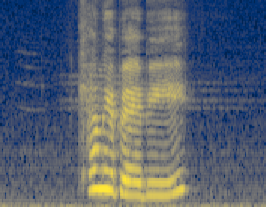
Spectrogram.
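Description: A bright magical chime rings out with a rising shimmer.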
